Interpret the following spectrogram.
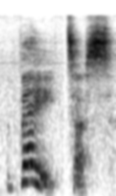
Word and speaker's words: veicas: Veicas. Veicas. There are two difficult sounds in this word. The first is the diphthong A, and the second is the consonant T.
